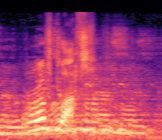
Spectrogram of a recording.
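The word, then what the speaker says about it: Wrocław: okay so now I understand that it is pronounced roadblock say that again road block roads wha-what broad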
